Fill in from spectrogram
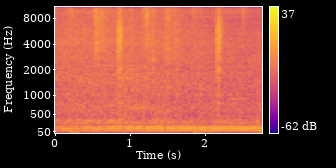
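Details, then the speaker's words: Nissan Cefiro A31 at idle, heard at the exhaust, after a new OEM fuel pump was fitted: an uneven, lumpy idle with a stumbling beat and a visibly shaking engine. A bad misfire; cause not yet found. "can hear it she's like blah blah blah blah blah but I won't focus right now I'm income to the motor it's kind of you could tell it's shaking right now"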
